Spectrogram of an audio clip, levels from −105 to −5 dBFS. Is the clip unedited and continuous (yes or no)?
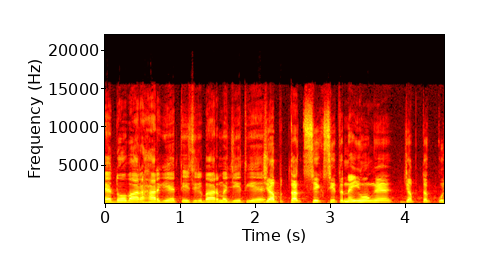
no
